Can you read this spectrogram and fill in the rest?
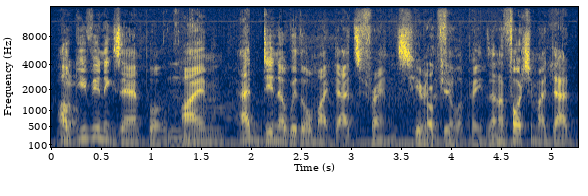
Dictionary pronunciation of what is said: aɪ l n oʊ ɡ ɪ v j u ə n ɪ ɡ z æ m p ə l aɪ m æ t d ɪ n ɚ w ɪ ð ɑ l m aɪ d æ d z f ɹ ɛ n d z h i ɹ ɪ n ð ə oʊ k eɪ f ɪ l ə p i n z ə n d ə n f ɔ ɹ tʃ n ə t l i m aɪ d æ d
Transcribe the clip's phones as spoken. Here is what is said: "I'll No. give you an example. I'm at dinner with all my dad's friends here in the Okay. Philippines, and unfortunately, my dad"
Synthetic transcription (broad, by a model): aɪ l ɡ ɪ v j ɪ ə n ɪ ɡ z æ m p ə l aɪ m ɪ t d ɪ n ɚ w ɪ ð ɑ l m aɪ d æ d z f ɹ ɛ n d z h i ɹ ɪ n ð ə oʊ f ɪ l ə p i n z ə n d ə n f ɔ ɹ tʃ ə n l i m aɪ d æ d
